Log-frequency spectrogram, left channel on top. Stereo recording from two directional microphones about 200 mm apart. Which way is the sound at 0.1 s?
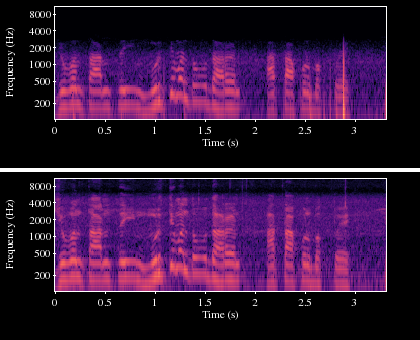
25° right (ahead or behind).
